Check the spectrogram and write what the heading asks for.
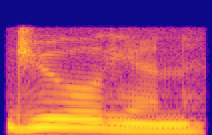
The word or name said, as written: Julian Alps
